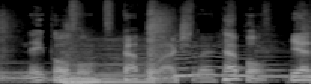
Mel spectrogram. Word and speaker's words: Poeppel: Mm, So there you go, Poeppel. Just disregard the O and it's pretty perfect.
